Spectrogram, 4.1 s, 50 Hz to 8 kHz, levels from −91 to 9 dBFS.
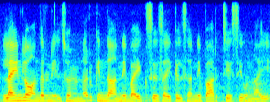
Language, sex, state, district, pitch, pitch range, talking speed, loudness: Telugu, female, Telangana, Karimnagar, 195 Hz, 185-205 Hz, 190 wpm, -23 LUFS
